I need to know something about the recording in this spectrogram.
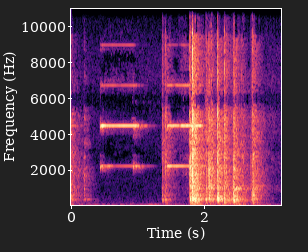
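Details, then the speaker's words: eSpring water purifier, plugged in with its top removed: a clear, high-pitched beep of about half a second, followed by handling clatter. It is warning that the top cover is off. "telling me, hey, you took out the top, Jose."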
